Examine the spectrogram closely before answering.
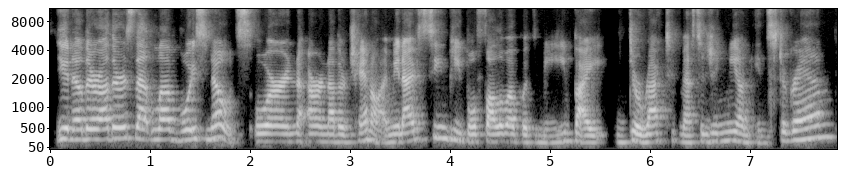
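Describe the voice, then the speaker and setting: A woman speaking as an interview guest and author, running through practical tips in a conversational way. She is upbeat and brisk and often slips a laugh into her points. Her pitch sits in the middle range for a woman. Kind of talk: conversational expert advice.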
